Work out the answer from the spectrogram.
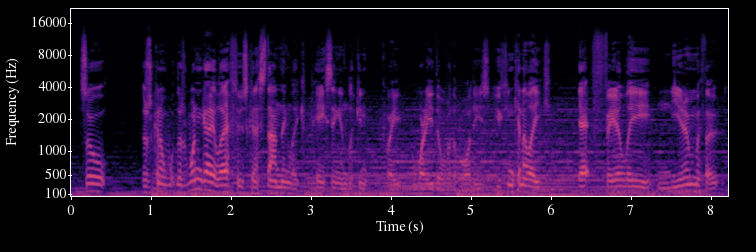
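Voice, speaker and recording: A man's voice: medium pitch, brisk. A man narrating a tabletop game as game master, rambling and hesitant with many fillers. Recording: background music.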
